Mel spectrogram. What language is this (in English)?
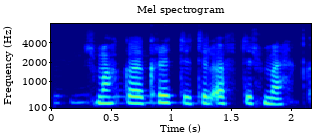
Icelandic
